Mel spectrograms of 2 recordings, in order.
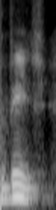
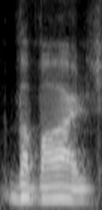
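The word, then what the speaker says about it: Viy: The Vij? The Vij. I was about to say the Vaj.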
